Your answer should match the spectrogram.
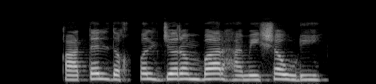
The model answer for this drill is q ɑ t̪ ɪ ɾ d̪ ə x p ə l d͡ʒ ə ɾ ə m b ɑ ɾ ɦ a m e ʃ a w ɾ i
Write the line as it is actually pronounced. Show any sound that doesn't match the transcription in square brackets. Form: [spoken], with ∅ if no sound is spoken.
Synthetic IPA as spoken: q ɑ t̪ ɪ [l] d̪ ə x p ə l d͡ʒ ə ɾ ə m b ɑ ɾ ɦ a m e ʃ a w [ɽ] i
